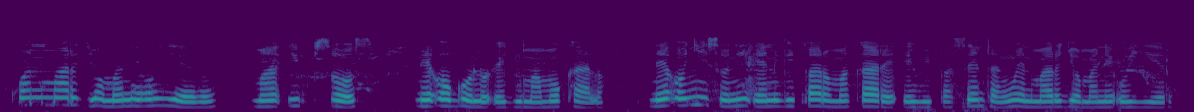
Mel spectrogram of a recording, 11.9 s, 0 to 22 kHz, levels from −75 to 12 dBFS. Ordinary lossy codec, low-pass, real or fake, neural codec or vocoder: none; 5.4 kHz; real; none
